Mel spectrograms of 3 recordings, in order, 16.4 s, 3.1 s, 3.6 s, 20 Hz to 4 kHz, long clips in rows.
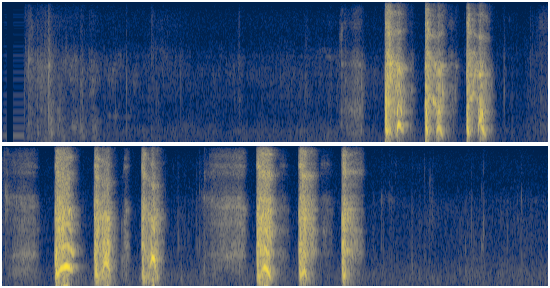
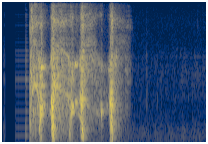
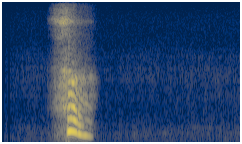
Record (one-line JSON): {"three_cough_length": "16.4 s", "three_cough_amplitude": 32768, "three_cough_signal_mean_std_ratio": 0.28, "cough_length": "3.1 s", "cough_amplitude": 29273, "cough_signal_mean_std_ratio": 0.4, "exhalation_length": "3.6 s", "exhalation_amplitude": 22015, "exhalation_signal_mean_std_ratio": 0.26, "survey_phase": "beta (2021-08-13 to 2022-03-07)", "age": "65+", "gender": "Male", "wearing_mask": "No", "symptom_fatigue": true, "symptom_onset": "12 days", "smoker_status": "Never smoked", "respiratory_condition_asthma": false, "respiratory_condition_other": false, "recruitment_source": "REACT", "submission_delay": "1 day", "covid_test_result": "Negative", "covid_test_method": "RT-qPCR"}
